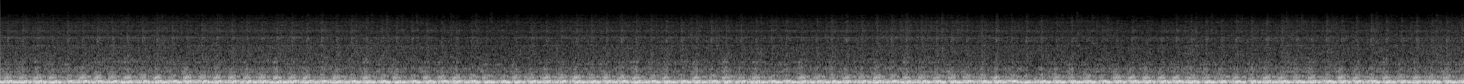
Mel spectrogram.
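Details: Chevelle (1968 per title, '69 as spoken) with an LS swap, first start after finishing the wiring, about 40 psi oil pressure: a loud, even V8 idle with a steady low beat and no knocks, misses or hunting. Normal idle.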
